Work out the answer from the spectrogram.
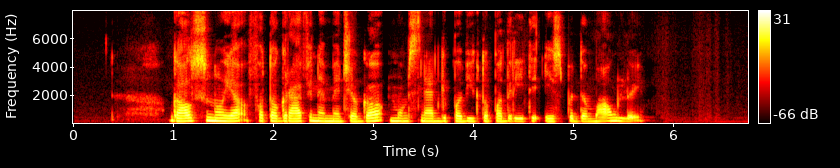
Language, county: Lithuanian, Kaunas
